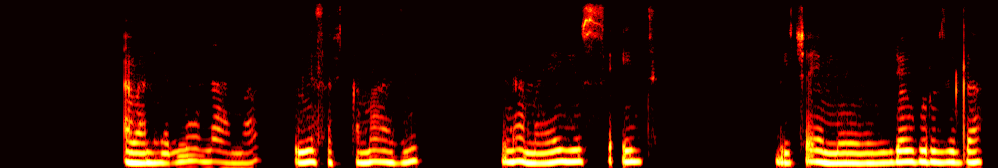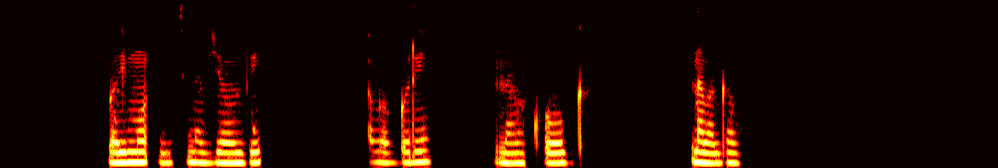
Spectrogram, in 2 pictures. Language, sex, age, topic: Kinyarwanda, female, 18-24, government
